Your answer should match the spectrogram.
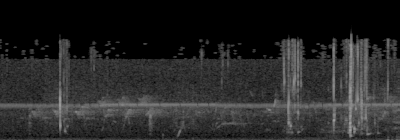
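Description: Faint river water splashing and trickling around hands working in the water to unhook a carp held in a landing net, with a few small splashes or drips near the end.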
